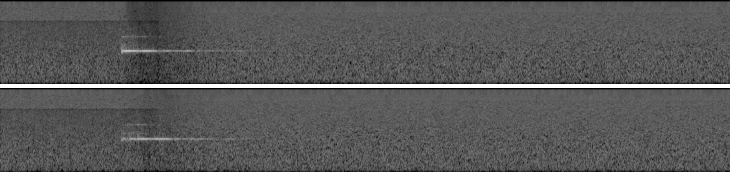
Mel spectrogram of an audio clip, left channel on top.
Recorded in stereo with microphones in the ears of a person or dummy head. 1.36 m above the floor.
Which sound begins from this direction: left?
A microwave, at 1.2 s.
